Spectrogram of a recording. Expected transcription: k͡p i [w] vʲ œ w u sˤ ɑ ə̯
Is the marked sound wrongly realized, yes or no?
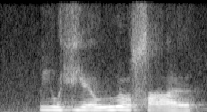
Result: no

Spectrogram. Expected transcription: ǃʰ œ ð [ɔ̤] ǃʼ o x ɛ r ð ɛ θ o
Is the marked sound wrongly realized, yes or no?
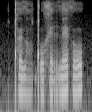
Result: no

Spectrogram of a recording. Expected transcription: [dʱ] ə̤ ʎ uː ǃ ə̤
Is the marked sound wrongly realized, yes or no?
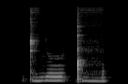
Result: yes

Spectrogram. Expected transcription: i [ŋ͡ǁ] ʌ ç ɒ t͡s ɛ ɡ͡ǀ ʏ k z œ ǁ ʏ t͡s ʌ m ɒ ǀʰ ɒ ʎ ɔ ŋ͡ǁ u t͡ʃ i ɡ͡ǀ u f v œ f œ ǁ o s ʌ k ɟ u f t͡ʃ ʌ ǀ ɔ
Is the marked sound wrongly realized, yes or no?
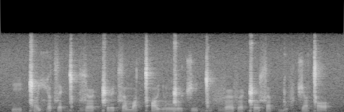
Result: yes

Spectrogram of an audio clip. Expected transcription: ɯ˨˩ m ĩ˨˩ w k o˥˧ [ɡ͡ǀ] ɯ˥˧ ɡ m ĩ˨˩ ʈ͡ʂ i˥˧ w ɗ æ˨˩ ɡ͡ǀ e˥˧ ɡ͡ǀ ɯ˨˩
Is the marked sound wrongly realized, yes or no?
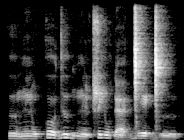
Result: yes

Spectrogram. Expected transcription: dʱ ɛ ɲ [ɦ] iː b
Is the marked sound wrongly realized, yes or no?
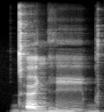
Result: no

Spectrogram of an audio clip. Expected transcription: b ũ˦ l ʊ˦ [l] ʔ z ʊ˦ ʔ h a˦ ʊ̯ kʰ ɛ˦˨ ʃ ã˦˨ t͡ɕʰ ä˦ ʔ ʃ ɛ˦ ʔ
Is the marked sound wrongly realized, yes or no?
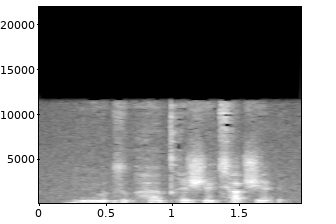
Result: yes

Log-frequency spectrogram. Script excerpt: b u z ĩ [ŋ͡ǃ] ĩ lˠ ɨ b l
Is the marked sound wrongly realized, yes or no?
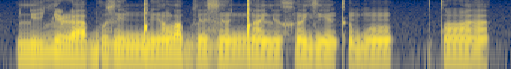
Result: no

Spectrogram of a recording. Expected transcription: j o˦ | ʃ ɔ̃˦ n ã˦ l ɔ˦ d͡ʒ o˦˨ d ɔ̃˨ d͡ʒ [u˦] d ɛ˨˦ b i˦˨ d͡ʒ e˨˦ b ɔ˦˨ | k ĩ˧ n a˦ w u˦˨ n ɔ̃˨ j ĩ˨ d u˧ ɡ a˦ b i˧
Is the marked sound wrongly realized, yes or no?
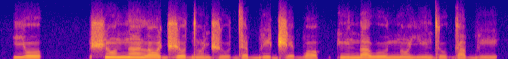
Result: yes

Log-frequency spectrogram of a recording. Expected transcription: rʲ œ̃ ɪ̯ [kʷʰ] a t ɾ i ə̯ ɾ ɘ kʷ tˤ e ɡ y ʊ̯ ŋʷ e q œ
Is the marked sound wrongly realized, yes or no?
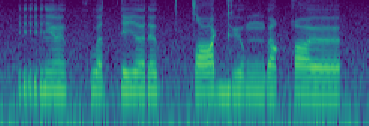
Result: no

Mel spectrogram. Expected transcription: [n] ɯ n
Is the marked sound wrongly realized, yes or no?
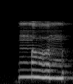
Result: no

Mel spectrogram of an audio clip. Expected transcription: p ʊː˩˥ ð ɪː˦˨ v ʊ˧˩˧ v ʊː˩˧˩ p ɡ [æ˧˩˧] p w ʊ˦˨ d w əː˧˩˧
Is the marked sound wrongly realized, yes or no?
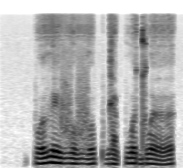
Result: no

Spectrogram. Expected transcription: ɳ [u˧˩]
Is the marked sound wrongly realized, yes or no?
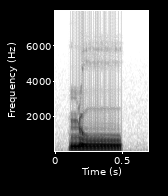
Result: no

